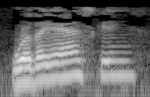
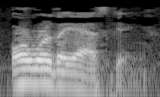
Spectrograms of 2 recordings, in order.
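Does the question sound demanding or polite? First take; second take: polite; demanding. First: It is said gently, as a humble request. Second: It is said forcefully, as a firm demand. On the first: They were humbly requesting, subject to God's will. "Were they saying, would like to have this? Of course that means if it's God's will" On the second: They were really giving an order. "we're making it a request, but it's really an order"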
